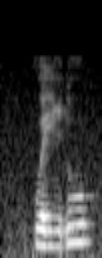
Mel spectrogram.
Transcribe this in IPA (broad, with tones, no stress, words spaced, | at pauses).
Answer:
kʷɛ˨ji˨ɗu˦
